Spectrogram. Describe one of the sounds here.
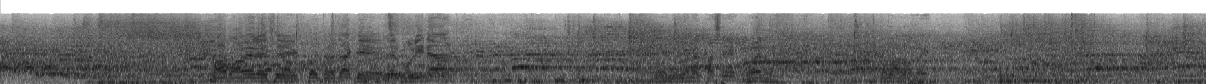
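Roller skates rumble across a wooden floor in a large echoing hall.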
